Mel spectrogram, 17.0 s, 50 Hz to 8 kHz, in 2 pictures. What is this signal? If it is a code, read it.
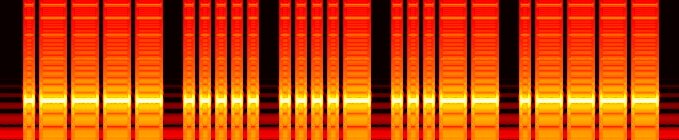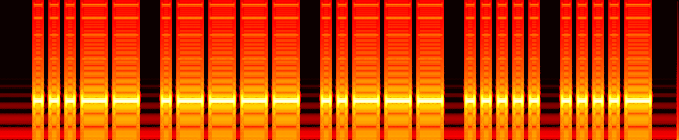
Morse code, heard as a keyed tone, about 12 wpm, 800 Hz. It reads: 15431 31254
